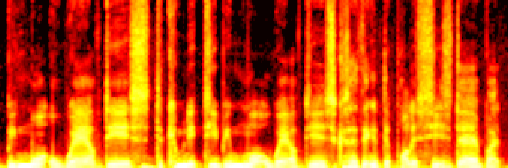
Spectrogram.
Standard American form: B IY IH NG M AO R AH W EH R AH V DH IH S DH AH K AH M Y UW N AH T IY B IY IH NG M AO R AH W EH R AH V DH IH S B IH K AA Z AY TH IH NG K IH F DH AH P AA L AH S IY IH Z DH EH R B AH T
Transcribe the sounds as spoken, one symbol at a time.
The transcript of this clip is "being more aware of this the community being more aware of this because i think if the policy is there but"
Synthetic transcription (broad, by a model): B IY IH NG M AO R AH W EH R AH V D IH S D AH K AH M Y UW N AH T IY B IY IH NG M AO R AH W EH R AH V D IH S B K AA S AY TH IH NG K IH F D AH P AA L AH S IY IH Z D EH B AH T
